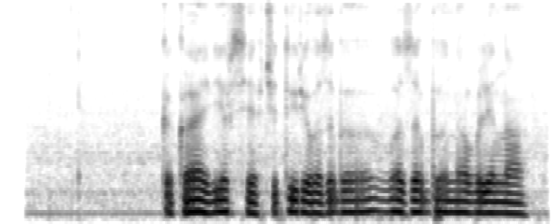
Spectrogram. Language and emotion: Russian, neutral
